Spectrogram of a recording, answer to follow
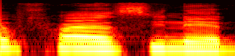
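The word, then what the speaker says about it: fascinate: ए आता है तो पहले इसको सी को साइलेंट करना है।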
